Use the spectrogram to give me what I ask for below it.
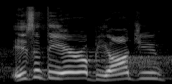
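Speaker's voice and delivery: mild drawn-out call. A narrator's reading. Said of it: "Jonathan called out after him".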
